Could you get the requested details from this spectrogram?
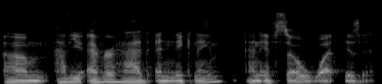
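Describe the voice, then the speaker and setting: A man hosting a casual interview over a video call, his voice pitched very low. His tone is easygoing and jokey as he leads the questions. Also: fairly even intonation, moderate pace, a little mellow. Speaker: podcast host.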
